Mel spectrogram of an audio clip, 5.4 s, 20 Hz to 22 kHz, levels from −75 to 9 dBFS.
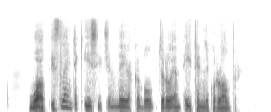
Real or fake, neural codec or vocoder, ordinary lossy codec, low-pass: fake; codec, 16 kHz in and 24 kHz out, 0.4 kbps, LongCat-Audio-Codec, fine tuned four codebook decoder; AAC, 32 kbps; 10.8 kHz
